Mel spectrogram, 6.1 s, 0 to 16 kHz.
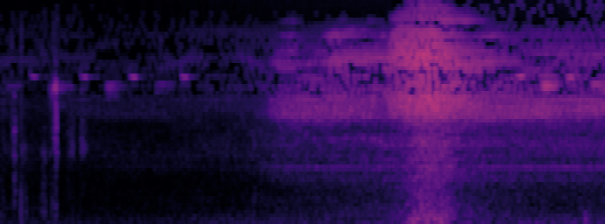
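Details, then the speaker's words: New DJI Air 2S drone on standby, not flying and props still: quiet clicks, then a steady high airy hiss swells in and holds as the cooling fan runs at full blast; the body heats quickly, and the owner is unsure whether this is normal. "now when i say it has kicked off it sounds like it's in full blast it is really powering it and this isn't obviously flying right now the pops aren't spinning"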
